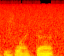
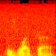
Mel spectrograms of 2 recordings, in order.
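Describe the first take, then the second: No difference in how they are said.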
